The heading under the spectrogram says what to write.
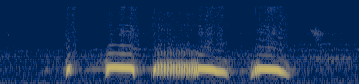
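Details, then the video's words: Spotted dove cooing used as a lure to draw in wild doves: one full phrase of a short soft note, a steady coo, a longer rolled, burry coo and a final falling note, in a quiet setting. "chim cu gáy mồi cây gáy gọi bổi, tiếng chim cu gáy dùng kích bổi"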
